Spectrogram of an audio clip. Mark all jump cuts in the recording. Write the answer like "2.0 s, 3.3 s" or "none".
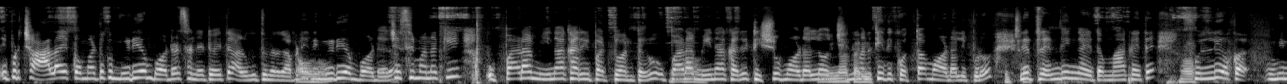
3.9 s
